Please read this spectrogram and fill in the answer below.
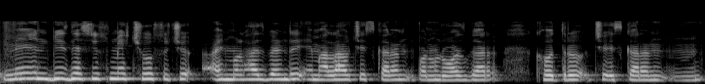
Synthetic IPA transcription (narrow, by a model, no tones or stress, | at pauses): menbiznesjusmet͡ʃʰosut͡ʃʰiɐnmulɦɐzbeɳɖɾiʔemɐlaːwt͡ʃʰiːskaɾɐnpɐnuɾoːzɡaːɾ | kʰəːt̪ɾt͡ʃʰiiskɐɾɐn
